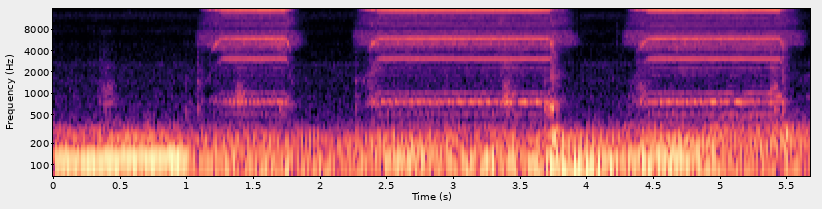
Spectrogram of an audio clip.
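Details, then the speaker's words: Hobbywing Fusion SE brushless RC motor, microphone beside it: short runs of clean, steady high whine starting and stopping evenly, no grinding or rattle; runs smoothly and quietly compared with a worn brushed setup. "now just listen to the quietness you don't hear nothing I hear nothing hmm all you hear is that paper"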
